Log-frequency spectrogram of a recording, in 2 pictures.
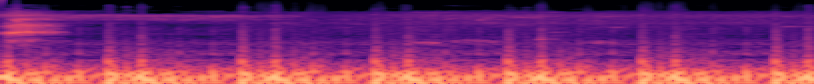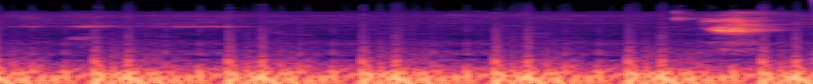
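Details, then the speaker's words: Fetal heartbeat during pregnancy: steady, rapid whooshing thumps, faster than an adult's heartbeat, with faint background sounds. "You must have observed that the heartbeat is quite faster compared to us because fetus is in growing condition and that requires lot of amount of energy"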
